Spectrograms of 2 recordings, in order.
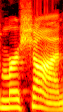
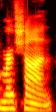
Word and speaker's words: Merchan: week yeah so it struck me that judge meran is how we pronounce it in New York State Court I've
